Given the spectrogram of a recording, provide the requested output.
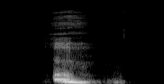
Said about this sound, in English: Yawning on the show. Oh, God. You're boring me.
